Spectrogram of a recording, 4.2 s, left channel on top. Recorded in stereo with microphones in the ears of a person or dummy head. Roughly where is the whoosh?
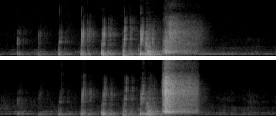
Right.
